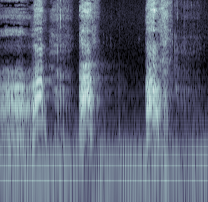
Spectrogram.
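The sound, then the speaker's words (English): A dog barks loudly, three sharp barks spaced out over a couple of seconds, with a low rumbling growl underneath between them. “But then the dog comes back, barking more loudly.”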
